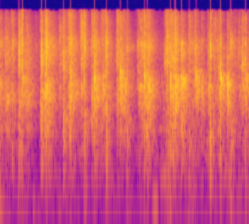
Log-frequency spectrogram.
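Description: A few seconds of lively hand clapping, a quick irregular patter of sharp claps from a small group, with no one talking over it.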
